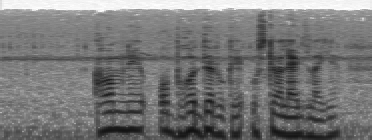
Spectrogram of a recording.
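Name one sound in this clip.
A young man speaks close by, calmly.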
